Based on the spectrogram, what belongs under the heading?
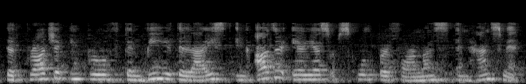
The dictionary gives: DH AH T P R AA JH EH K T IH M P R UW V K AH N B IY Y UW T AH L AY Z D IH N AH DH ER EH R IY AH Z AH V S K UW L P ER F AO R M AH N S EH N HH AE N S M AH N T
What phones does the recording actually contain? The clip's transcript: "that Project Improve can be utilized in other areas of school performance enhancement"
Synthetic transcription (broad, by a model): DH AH T P R AA JH EH K T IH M P R UW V K AH N B IY Y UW T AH L AY S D IH N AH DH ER EH R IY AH S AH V S K UW L P ER F AO R M AH N S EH N HH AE N S M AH N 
